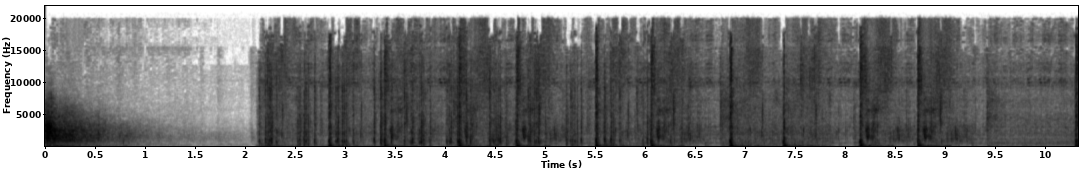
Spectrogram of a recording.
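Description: Tyranid Exocrine bio-artillery in the Warhammer 40,000: Battlesector game batters the scene after a fading rumble, with a steady run of heavy, thudding impacts about every half second, loud and close, with no voices.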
